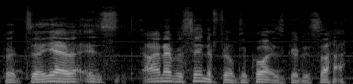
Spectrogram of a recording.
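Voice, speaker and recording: The British amateur radio man sounds lively here, mid-range and a bit bright, speaking fairly quickly. His casual tech talk remains halting and good-humoured, with phrases he keeps repeating.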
